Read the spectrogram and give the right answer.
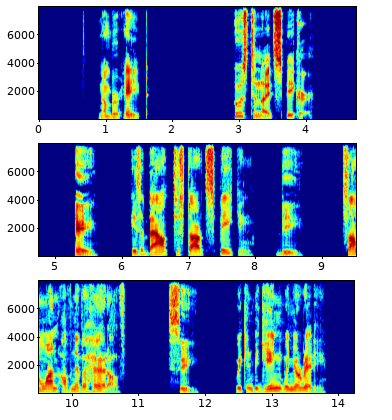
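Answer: B: Someone I've never heard of.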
